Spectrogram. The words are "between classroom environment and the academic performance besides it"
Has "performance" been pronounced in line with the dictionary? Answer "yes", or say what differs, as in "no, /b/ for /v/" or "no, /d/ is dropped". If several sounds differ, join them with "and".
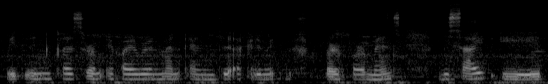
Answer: yes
